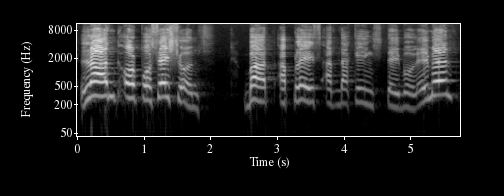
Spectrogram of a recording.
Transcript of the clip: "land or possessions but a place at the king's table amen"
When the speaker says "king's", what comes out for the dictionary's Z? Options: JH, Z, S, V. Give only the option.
S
